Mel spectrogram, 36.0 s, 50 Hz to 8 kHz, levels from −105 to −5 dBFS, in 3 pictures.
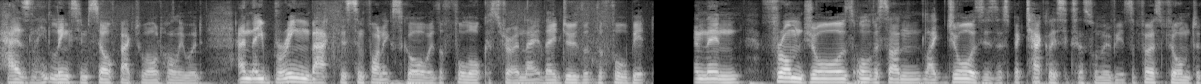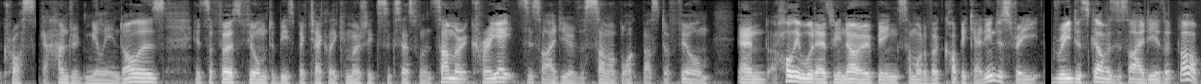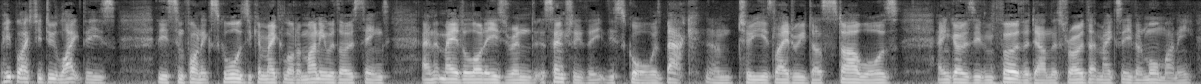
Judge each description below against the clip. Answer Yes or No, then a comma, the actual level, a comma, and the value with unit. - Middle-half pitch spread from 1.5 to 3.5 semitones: Yes, average, 2.7 semitones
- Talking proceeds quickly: Yes, fast, 230 wpm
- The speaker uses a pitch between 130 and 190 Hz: No, low, 110 Hz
